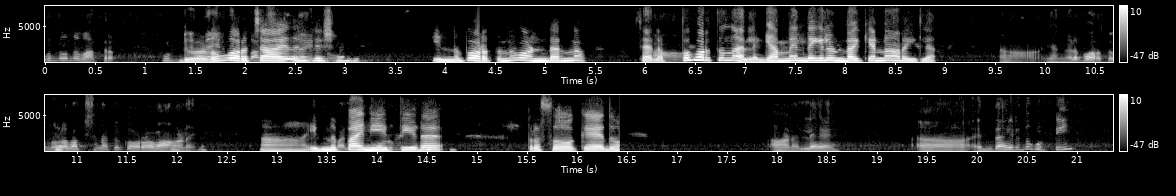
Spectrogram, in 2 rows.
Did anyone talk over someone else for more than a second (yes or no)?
yes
